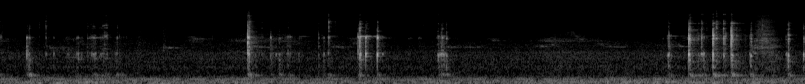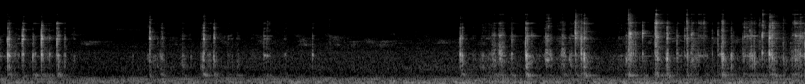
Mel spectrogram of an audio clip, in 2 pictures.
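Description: Sharp metallic clicks and clinks of hand tools on a small-engine carburetor as the float-bowl nut is worked loose to drain its fuel. There are a few scattered clicks, then two runs of rapid clicking, the second near the end, over a steady low hum.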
